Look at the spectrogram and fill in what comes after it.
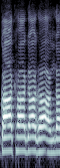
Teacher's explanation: क वर्ग का उच्चारण कंठ से होगा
